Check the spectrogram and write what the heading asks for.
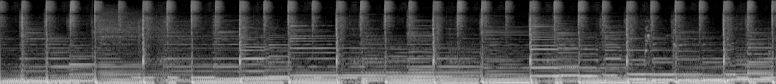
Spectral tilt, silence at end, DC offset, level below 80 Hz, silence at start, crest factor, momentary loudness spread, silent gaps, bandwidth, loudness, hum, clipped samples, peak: -6 dB/octave; 0 s; under 0.1%; -22 dBFS; 0 s; 12 dB; 3 LU; none; over 20 kHz; -17 LUFS; none; under 0.1%; -4 dBFS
